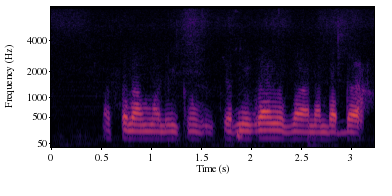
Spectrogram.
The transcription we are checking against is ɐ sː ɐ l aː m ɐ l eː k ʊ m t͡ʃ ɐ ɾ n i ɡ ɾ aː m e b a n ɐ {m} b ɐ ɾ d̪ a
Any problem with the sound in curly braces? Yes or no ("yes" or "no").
no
